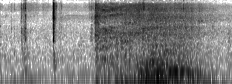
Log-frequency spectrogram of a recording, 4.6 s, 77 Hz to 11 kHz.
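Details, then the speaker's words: 2007 Chevrolet Silverado, previously no-start, after faulty airbag module disconnected and main key reprogrammed to the theft deterrent module: a couple of clicks, a short crank, then the engine catches and rises into an even rev; starts cleanly. "Ah. There we go, just probably sitting up for so long."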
